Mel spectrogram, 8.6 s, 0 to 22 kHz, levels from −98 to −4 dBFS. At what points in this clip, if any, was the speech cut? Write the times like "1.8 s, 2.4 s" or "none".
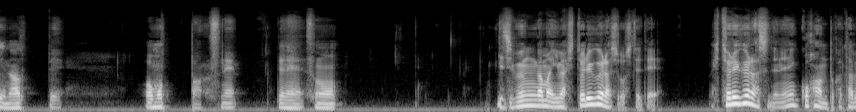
6.8 s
